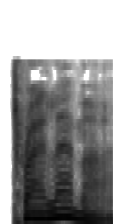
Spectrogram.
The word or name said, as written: trilemma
